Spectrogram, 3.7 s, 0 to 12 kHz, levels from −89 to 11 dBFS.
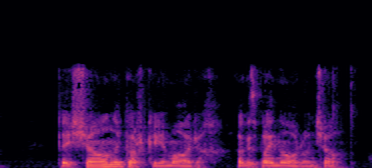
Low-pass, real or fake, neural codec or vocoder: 7.2 kHz; real; none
